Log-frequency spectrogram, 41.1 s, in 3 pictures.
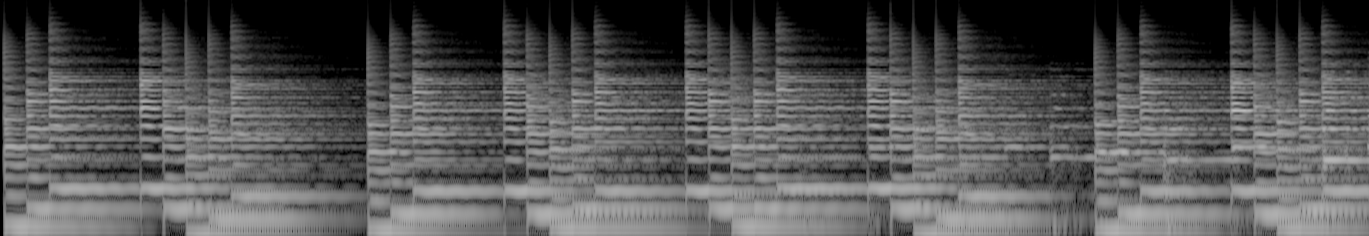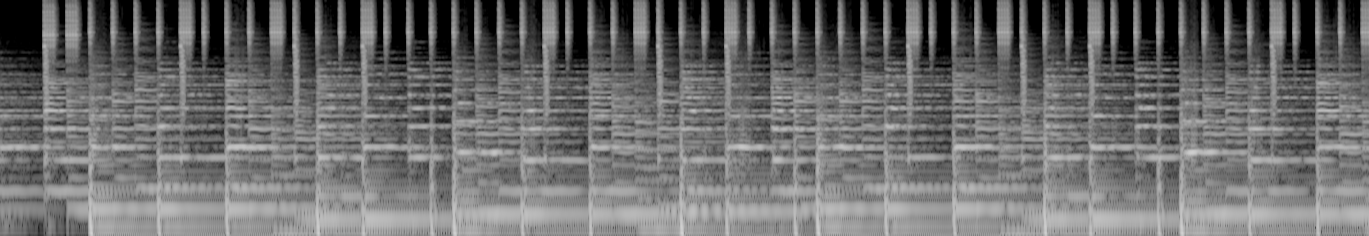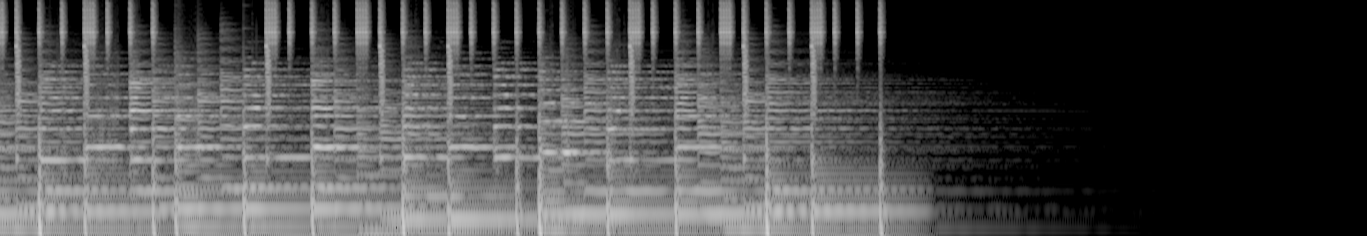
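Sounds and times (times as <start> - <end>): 
music beat: 14.1 - 36.7.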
